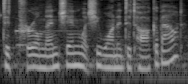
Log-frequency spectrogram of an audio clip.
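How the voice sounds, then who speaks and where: An actress playing a composed, polite grown woman who leads gently in an anime game. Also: sits low, moderate pace, natural voice. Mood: thoughtful. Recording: faint music behind.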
